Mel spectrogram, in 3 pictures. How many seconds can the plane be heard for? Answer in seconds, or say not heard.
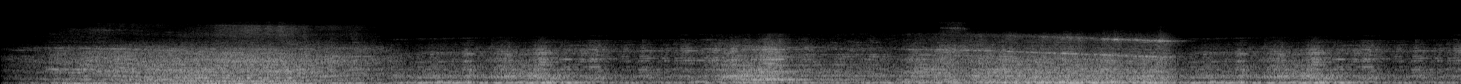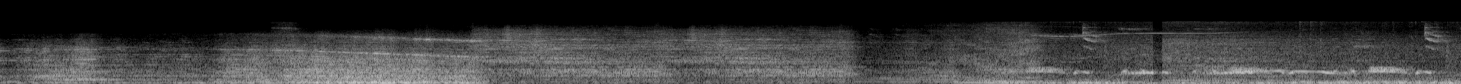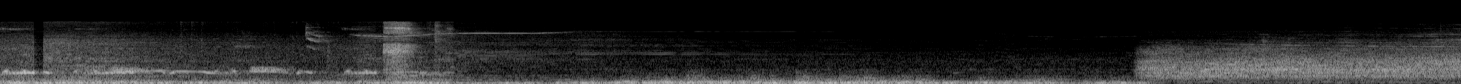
44 s.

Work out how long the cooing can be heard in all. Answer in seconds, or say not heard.
9 s.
